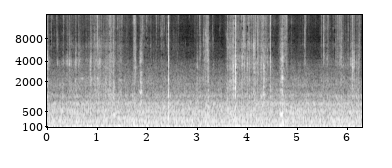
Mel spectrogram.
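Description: Faint, scattered clicks and scrapes of a thin knife against a plastic cutting board as bluegill are filleted by hand, over a steady low hum.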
